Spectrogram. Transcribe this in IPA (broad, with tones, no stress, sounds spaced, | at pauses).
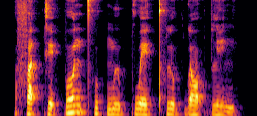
f a˨˩ t̚ k e˨˩ ʔ p oː˥˩ n pʰ u˨˩ k̚ m ɯː˨˩ p̚ k w eː˨˩ k̚ pʰ l u˨˩ k̚ l ɔː˨˩ k̚ p l i˨˩ n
